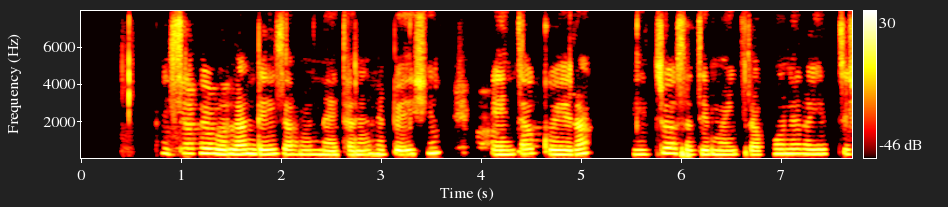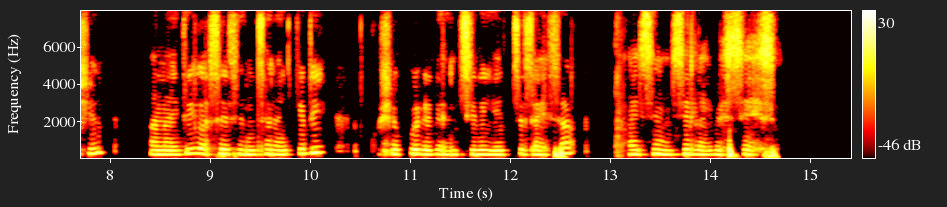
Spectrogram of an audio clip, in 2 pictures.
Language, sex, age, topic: Gamo, female, 25-35, government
